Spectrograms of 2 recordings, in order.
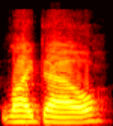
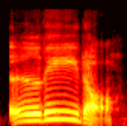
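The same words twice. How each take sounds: First: "Lidl" as LIE-dell, rising; alternative pronunciation. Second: "Lidl" as LEE-dle; rhymes with needle. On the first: Shown as a demonstration. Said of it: "what is it, Lidl?". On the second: Retold or imitated. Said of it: "she told me, like, needle".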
